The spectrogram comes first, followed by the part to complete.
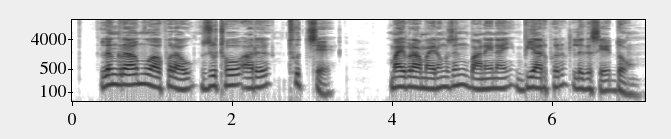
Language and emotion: Bodo, neutral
